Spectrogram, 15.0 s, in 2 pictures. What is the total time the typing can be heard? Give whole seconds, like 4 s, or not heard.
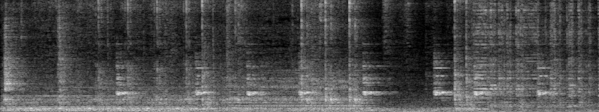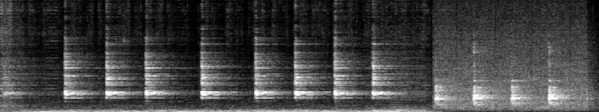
not heard.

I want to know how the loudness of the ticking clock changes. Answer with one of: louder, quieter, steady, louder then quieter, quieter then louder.
louder.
